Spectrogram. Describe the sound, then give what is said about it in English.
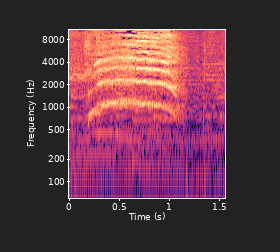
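A goat bleats loudly in a single drawn-out, screaming call lasting about a second. The call is harmonic and strident, and its pitch rises at the start and drops off at the end. “that a goat? It's a goat.”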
